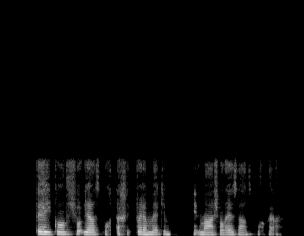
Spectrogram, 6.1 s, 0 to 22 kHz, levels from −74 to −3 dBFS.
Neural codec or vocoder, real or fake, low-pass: codec, 16 kHz, 0.5 kbps, FunCodec, trained on LibriTTS, 25 frames a second; fake; 7.2 kHz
